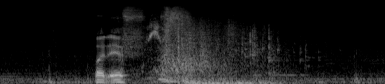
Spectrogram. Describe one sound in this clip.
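A magical spell whooshes and rumbles.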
